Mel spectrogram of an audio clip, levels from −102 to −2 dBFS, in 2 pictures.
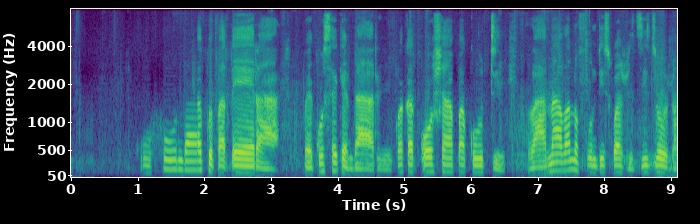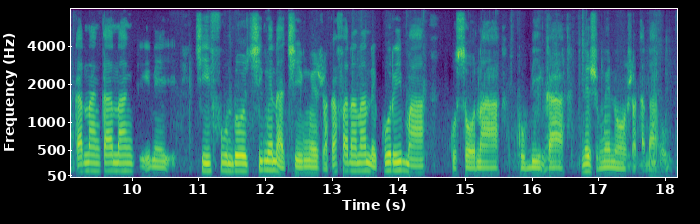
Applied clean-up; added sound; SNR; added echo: neural separator model SepFormer DNS4.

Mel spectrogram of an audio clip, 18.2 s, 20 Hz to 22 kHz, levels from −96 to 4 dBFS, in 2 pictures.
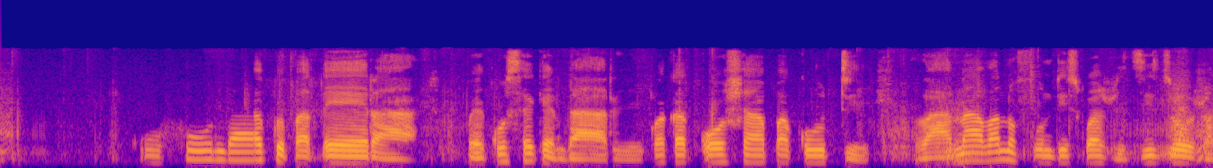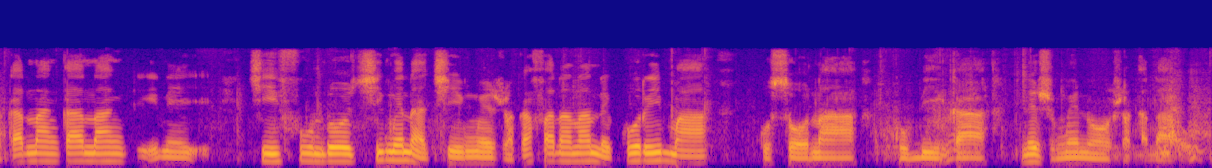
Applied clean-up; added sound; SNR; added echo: none; Zipper (clothing); 17 dB; none.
